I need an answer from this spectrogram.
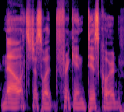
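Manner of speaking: ordinary delivery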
